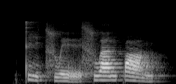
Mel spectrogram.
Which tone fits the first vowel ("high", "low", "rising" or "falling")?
falling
